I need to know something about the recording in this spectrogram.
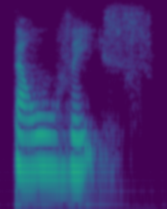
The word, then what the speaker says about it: talvez: This L sounds like U, okay? Tau. Tau. Ve. Is. Tau. Ve. Is. Talvez. Viajar. We don't pronounce the R.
